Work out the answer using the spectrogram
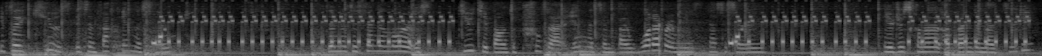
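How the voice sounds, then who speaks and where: High-voiced woman streamer over loud game music. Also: a little fast. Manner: informal, reactive, talking to herself. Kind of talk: playthrough commentary, reading game dialogue aloud. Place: bedroom at home.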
